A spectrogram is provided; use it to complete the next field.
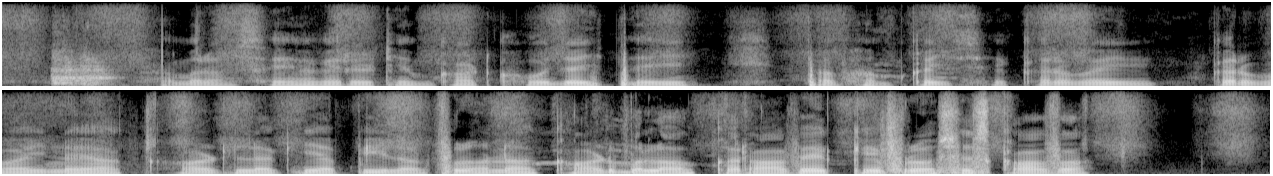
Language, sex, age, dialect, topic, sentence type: Magahi, male, 25-30, Western, banking, question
